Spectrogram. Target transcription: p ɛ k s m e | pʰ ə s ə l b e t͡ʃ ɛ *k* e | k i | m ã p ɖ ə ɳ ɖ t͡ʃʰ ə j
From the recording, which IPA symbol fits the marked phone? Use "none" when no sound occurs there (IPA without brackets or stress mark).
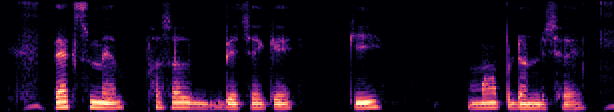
k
